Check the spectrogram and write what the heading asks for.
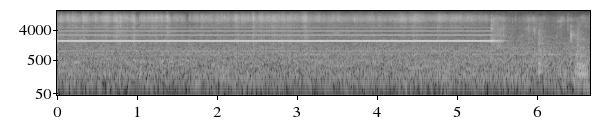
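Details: Steady high-pitched electronic tone with rapid buzzing that stops abruptly as a hyfrecator electrosurgical wand vaporises a naevus on the lower leg of a 29-year-old woman; electrosurgical unit tone.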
